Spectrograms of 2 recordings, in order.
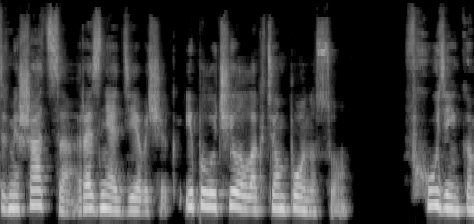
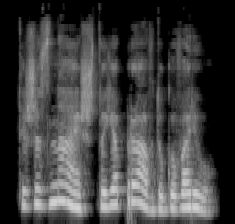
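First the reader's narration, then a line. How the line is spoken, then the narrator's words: Little girl whimpering. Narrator (Russian): Захныкала малышка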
